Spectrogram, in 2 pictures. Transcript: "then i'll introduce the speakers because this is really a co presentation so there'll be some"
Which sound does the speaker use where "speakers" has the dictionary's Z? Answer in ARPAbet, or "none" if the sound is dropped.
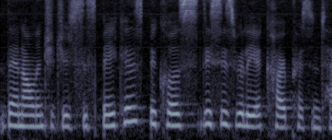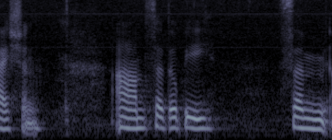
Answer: Z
